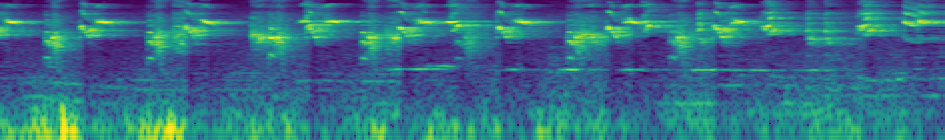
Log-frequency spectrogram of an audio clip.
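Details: Long-tailed shrike pouring out flowing song material, a fast jumble of sharp high chirps, squeaky whistles and short trills in quick succession, with a thin steady tone faintly underneath.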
